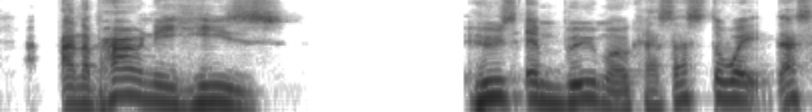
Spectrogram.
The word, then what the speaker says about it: Mbeumo: And apparently he's who's embumo cast.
